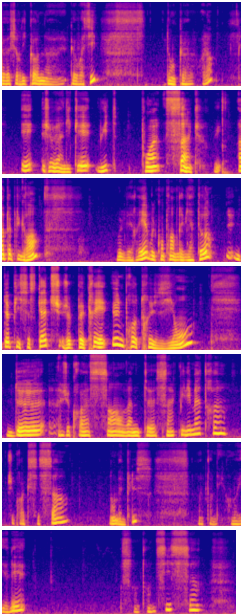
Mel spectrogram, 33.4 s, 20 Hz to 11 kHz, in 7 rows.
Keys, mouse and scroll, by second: 2.2-3.1 typing, 4.0 click, 6.7 KP_8, 7.6 KP_Decimal, 8.2 KP_5, 9.1 Return, 10.4 scroll up 1, 11.9 click, 18.1 click, 21.1 KP_1, 21.6 KP_2, 22.2 KP_5, 25.3 click, 26.7 click, 27.3-29.1 scroll up 4, 31.1 scroll up 1, 31.8-32.6 scroll up 2.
